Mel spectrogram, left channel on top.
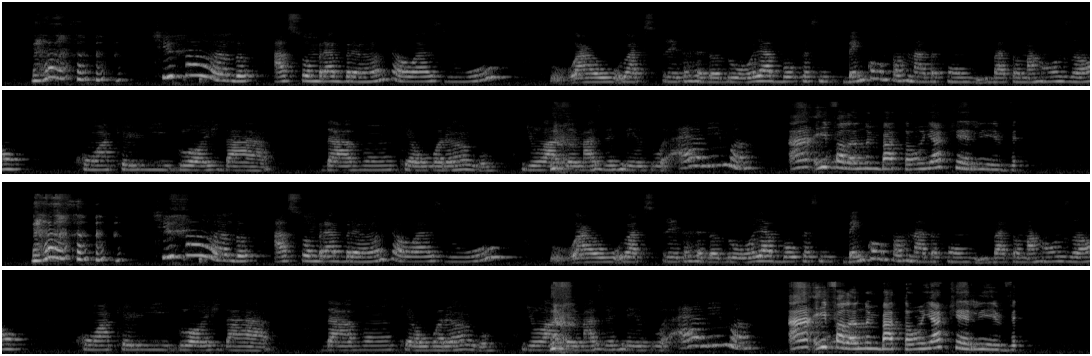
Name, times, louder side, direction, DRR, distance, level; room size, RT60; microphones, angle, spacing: voice 1, 0.3-1.2 16.4-16.6 18.7-21.0, right 6 dB, 45° right, 0.4 m, -30 dB
voice 2, 1.5-5.0 5.5-11.0 11.6-13.6 14.1-15.8 16.1-18.4 19.2-19.3, equal, 15° left, 0.8 m, -37 dB
6.3 x 2.1 x 2.6 m
head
